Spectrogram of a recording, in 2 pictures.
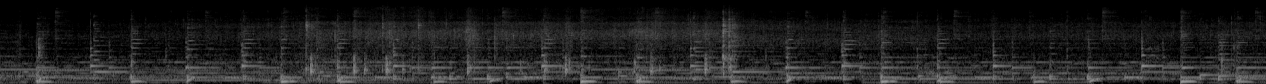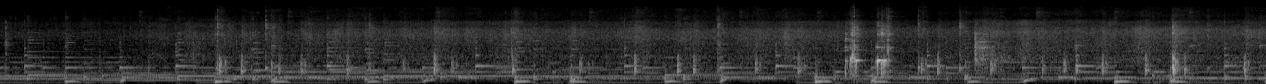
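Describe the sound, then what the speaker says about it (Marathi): Boiled wild greens are stirred and fried in a pan with browned onion and garlic paste, a steady close sizzle running throughout under regular scraping strokes of a spoon. "आता आपण भाजी चांगली कांद्यामध्ये भाजलेली आहे भाजी"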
